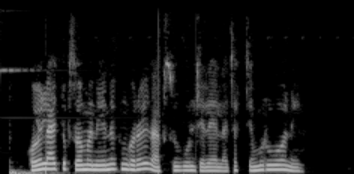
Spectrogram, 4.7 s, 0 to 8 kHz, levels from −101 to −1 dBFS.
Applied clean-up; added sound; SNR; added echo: classical method spectral subtraction.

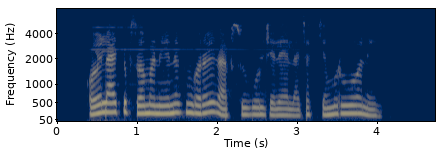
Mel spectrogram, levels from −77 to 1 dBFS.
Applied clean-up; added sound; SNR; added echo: neural separator model SepFormer DNS4.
